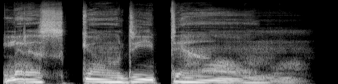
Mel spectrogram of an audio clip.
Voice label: male 130, short hooks, Dance Voice; Mutekki Media; Dance Ultra Voice VOL-1

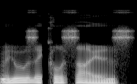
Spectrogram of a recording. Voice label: Musical Science, Robotic Vox; Zero-G Club Techno

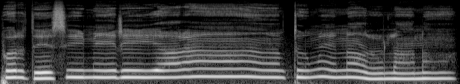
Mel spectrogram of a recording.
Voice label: CHILD VX, Indian Traditions

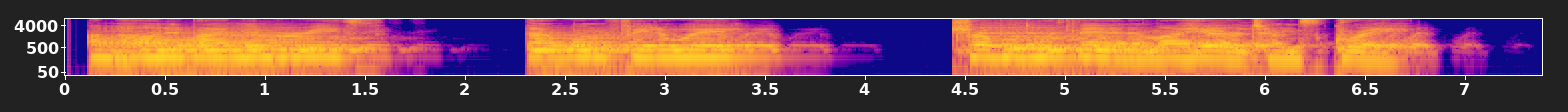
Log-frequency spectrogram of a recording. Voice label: female d136, spoken hooks; Mutekki Media; Dance Ultra Voice VOL-1

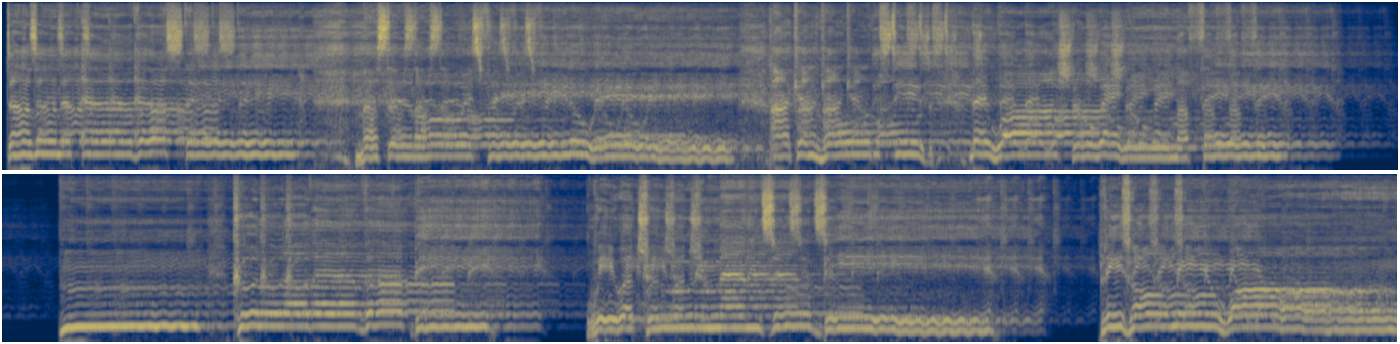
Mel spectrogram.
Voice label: male, Dance Ultra Voice hooklines; Mutekki Media; Dance Ultra Voice VOL-1

